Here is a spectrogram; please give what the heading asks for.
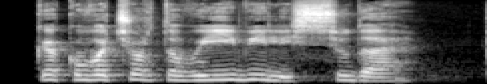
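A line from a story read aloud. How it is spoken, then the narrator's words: Growl through teeth. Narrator (Russian): прорычал сквозь зубы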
